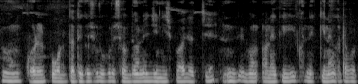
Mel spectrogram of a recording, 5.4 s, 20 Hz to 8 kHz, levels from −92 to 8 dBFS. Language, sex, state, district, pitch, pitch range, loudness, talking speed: Bengali, male, West Bengal, Purulia, 130 Hz, 125-140 Hz, -32 LUFS, 155 wpm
